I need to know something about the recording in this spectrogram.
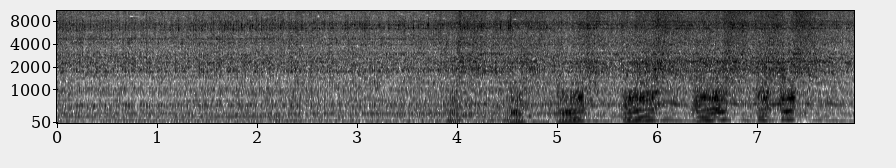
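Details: Suzuki Multicab K6A, previously wouldn't start: small engine idles steadily then takes several quick throttle blips that rise and settle cleanly; healthy.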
